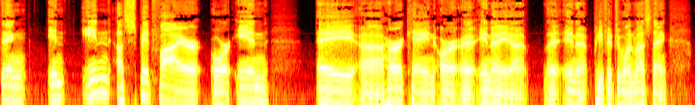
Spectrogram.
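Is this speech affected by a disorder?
No.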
